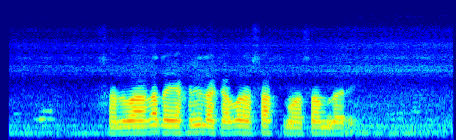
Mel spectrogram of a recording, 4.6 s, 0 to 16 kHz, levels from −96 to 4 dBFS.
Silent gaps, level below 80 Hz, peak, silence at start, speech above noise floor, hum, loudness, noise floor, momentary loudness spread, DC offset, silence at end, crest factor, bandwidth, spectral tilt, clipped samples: none; -78 dBFS; -8 dBFS; 0.4 s; 32 dB; none; -26 LUFS; -58 dBFS; 11 LU; under 0.1%; 1.05 s; 20 dB; 6.6 kHz; -7.5 dB/octave; under 0.1%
